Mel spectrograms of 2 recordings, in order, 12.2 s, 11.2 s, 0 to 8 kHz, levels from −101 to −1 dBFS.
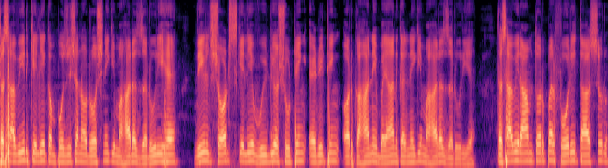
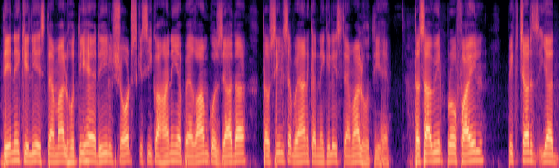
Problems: background sounds at intervals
